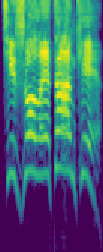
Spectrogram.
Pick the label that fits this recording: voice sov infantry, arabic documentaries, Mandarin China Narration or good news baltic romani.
voice sov infantry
